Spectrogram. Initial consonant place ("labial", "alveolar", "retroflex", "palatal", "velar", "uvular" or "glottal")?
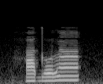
glottal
